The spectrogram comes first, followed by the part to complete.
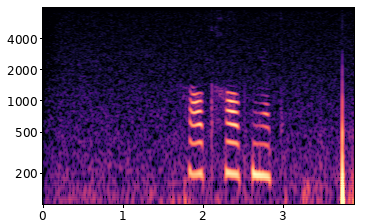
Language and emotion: Russian, neutral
